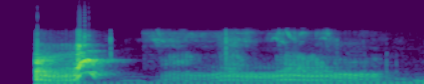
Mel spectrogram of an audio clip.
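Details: Puppy barking at a robot dog: one sharp bark followed by a softer whining, grumbling tail and a steady low mechanical ticking underneath.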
